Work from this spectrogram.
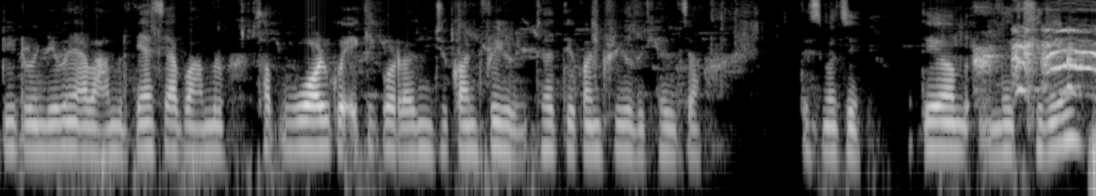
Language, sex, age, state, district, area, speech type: Nepali, female, 30-45, West Bengal, Alipurduar, urban, spontaneous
